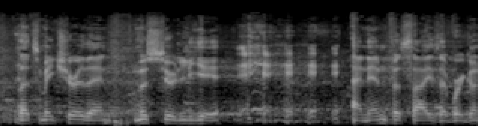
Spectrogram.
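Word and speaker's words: Liès: Yes, again, I insist as an insurer, never forget the accent, because being called Lies would be terrible. Yes, sir. Well, let's make sure then, Monsieur Lier, and emphasize that we're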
